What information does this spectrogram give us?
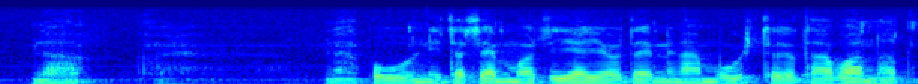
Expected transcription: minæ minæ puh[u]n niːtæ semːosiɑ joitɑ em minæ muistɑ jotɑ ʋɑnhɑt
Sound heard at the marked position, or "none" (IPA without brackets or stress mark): u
